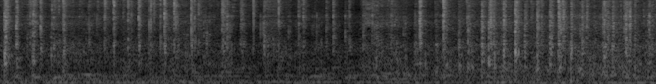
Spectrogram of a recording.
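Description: Pigeons kept for sale in Ankara, two females and a male, cooing softly and continuously amid a steady background hum of a busy indoor space.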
